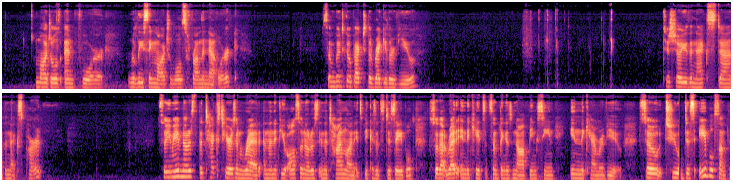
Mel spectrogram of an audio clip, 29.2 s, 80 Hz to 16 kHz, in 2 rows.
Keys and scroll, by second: 10.9 super+f, 12.0 super+f, 17.9 space.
